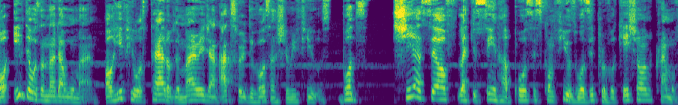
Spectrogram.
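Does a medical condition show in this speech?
No.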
